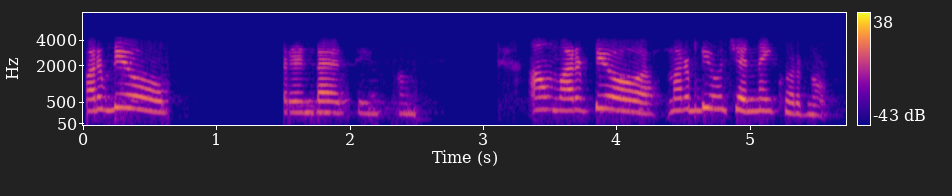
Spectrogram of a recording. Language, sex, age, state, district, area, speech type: Tamil, female, 18-30, Tamil Nadu, Krishnagiri, rural, conversation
